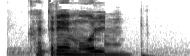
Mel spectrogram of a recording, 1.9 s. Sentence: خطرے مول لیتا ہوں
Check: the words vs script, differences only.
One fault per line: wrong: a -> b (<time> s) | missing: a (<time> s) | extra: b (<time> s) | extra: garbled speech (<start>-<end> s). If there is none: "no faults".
missing: لیتا (1.0 s)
